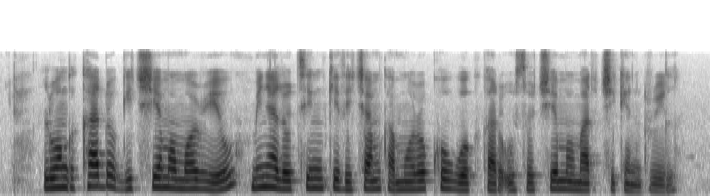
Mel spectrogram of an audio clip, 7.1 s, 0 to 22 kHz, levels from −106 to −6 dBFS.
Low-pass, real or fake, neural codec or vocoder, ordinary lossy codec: 7.2 kHz; real; none; none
